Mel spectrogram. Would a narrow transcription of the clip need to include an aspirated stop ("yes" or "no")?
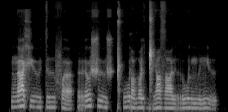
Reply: yes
